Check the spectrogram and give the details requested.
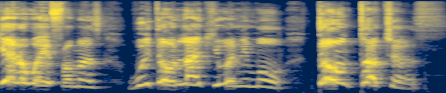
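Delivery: screaming and shouting, high and very loud.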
